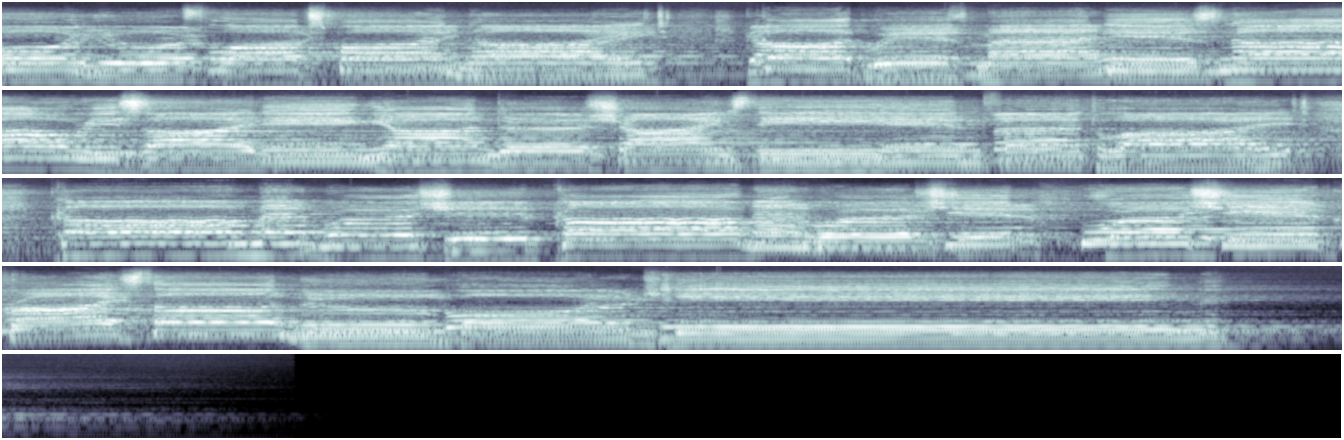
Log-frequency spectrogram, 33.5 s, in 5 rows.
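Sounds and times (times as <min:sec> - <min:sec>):
baritone singing a cappella: 0:00.0 - 0:26.3.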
